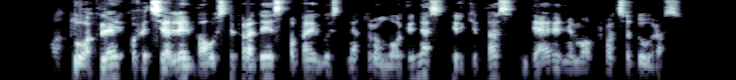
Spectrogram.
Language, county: Lithuanian, Marijampolė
